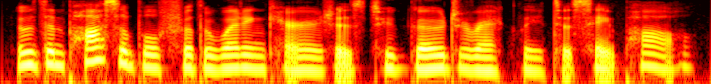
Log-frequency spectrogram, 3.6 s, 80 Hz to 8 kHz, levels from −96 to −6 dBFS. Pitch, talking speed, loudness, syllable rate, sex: 195 Hz, 220 wpm, -20 LUFS, 6.3 syllables/s, female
